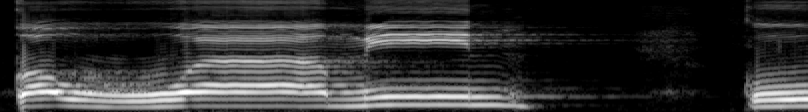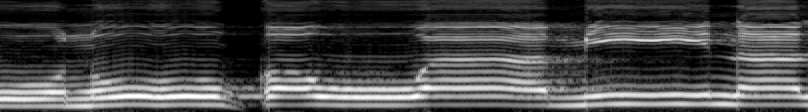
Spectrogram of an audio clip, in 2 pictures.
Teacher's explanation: Jadi qaw itu tasydid waw. Tasydid waw itu ditekan ke waw dan suara itu menjadi u. Qawwa tanpa didengungkan ya. Bukan qaw itu kalau idgham bigunnah.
